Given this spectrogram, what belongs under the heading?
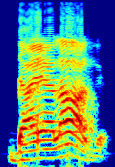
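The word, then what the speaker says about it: dialogue: பார்த்தீங்கன்னா யூ ஈ க்கு ஒளி இல்லை சரிங்களா பார்ப்போம் டயலாக் டிஐ டை டய எல் ஓ ஜி டய lock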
